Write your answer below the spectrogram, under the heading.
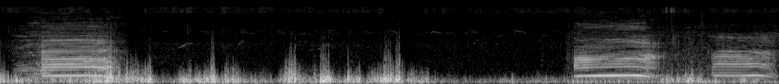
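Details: A herd of cows eating together as night approaches gives long, drawn-out moos rich in harmonics, a cow calling its herd.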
